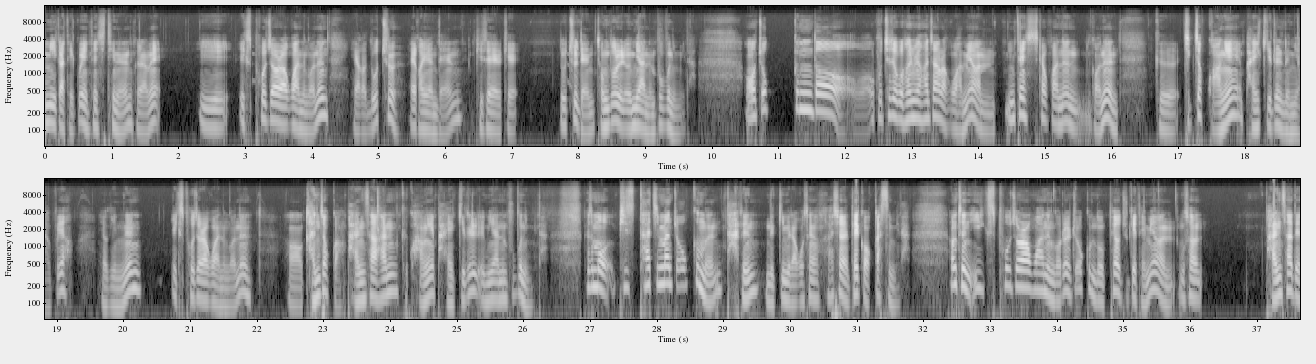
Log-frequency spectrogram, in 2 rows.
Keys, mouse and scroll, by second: 34.2-35.4 drag.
